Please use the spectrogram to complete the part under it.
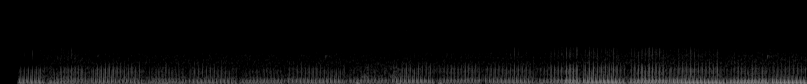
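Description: A cat purrs close up, a steady rhythmic rumble of in-and-out breaths that continues without pause.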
